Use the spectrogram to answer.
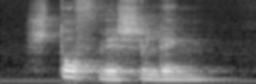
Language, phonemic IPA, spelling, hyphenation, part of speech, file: Dutch, /ˈstɔfʋɪsəlɪŋ/, stofwisseling, stof‧wis‧se‧ling, noun, Nl-stofwisseling.ogg
- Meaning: metabolism (complete set of chemical reactions that occur in living cells)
